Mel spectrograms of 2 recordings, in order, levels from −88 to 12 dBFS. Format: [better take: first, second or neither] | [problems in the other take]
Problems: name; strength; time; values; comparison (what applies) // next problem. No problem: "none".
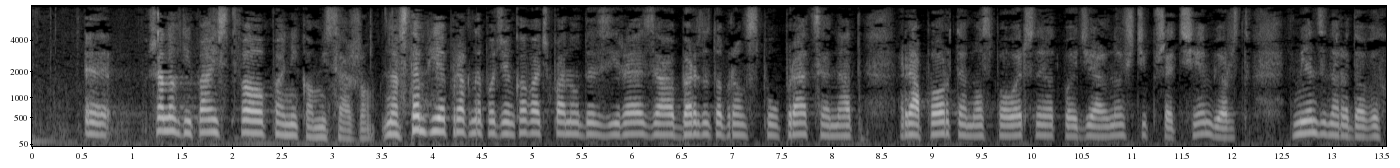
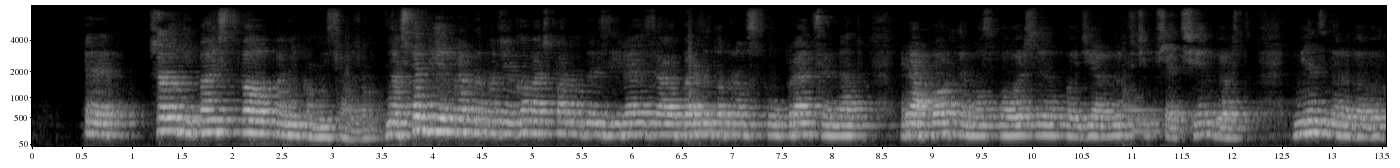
first | noise reduction (neural separator model SepFormer DNS4)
